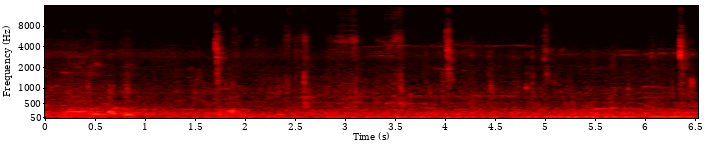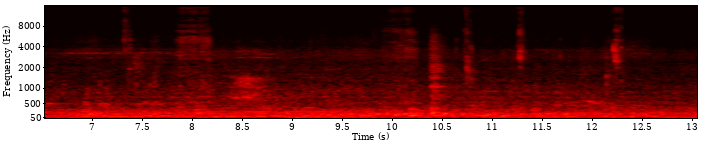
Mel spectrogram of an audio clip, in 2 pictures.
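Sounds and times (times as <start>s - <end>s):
person chewing: 0.0s - 8.5s, 9.9s - 12.8s
wet mouth clicks: 1.6s - 5.3s, 10.5s - 12.5s.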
